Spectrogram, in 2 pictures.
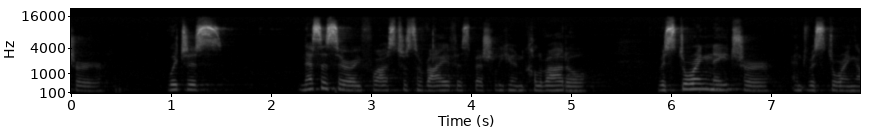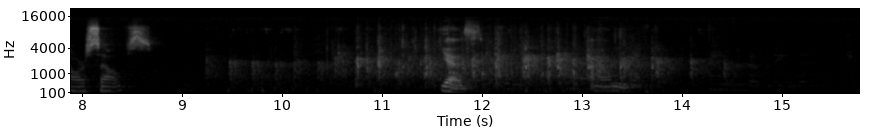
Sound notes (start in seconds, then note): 10.7 applause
